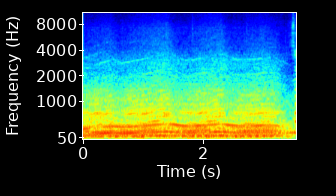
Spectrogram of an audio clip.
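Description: A 707 bhp Dodge Challenger Hellcat's engine roars under hard acceleration, a loud, sustained deep growl with rising harmonics that holds steady and close throughout without letup.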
